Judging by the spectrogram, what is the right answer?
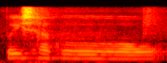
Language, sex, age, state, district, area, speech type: Bodo, female, 45-60, Assam, Kokrajhar, rural, spontaneous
